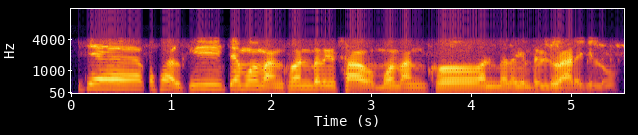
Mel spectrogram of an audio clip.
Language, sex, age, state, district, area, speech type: Assamese, male, 30-45, Assam, Darrang, rural, conversation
